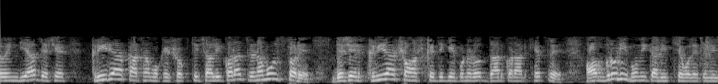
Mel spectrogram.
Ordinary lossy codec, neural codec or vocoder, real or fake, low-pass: none; none; real; 3.6 kHz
